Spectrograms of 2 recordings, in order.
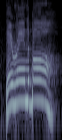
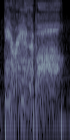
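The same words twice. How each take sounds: First: Slow, high-pitched triumphant statement; emphatic excitement. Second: Emphatic stage whisper. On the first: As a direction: say it aloud, stretched out and high. Repeats the point aloud, voiced. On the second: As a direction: whisper it slowly like a stunning revelation. Savouring the vindicating running play. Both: Real, not acted.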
